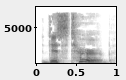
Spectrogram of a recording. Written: disturb

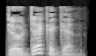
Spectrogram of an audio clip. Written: dodecagon

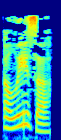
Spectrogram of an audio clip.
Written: aleezah

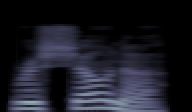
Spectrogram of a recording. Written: rishona

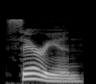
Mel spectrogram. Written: cerian

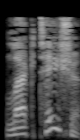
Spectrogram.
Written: lactation

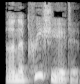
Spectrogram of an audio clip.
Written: unappreciated

